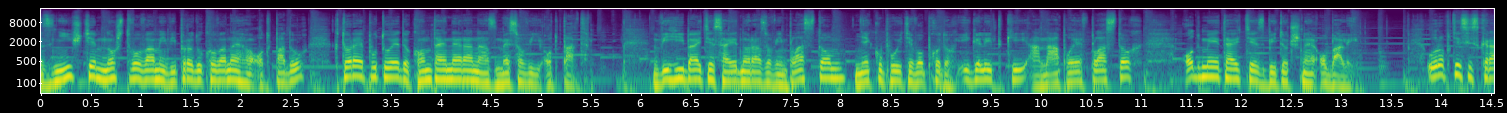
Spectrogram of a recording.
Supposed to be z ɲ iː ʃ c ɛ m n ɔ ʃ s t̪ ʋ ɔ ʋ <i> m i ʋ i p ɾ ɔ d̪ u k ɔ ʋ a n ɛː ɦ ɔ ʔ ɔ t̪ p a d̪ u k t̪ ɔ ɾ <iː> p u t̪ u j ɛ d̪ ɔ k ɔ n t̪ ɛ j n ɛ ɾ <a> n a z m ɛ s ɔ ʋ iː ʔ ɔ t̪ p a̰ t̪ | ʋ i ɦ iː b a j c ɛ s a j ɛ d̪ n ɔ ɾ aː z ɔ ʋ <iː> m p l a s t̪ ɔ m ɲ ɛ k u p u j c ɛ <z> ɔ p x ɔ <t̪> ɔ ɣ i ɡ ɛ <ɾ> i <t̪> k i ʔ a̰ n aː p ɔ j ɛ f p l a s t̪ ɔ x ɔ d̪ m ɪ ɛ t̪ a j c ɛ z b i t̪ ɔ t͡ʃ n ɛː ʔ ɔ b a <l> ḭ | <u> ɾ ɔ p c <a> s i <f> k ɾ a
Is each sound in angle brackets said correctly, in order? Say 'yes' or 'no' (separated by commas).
no, no, yes, yes, no, no, no, yes, yes, yes, no, no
